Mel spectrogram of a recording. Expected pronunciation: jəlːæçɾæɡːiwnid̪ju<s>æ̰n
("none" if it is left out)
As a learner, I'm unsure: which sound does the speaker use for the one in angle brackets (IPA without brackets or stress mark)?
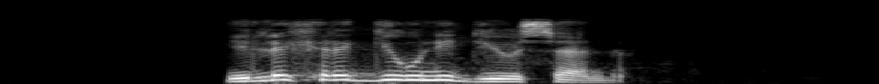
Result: s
